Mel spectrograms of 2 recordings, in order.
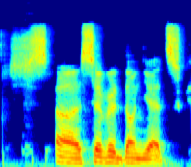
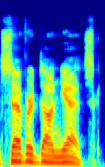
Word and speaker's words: Severodonetsk: Severodonetsk. Thank you. Around Severodonetsk, as Russian forces step up efforts to seize the whole of the Luhansk region.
